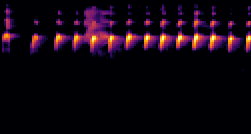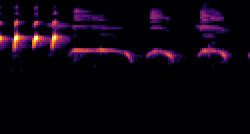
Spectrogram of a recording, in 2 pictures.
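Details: Long-tailed shrike singing, used as a lure to get a quiet shrike to sing: a quick string of about fifteen dry, sharp chips over three seconds, followed by three clear whistled slurs that rise slightly and then fall.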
